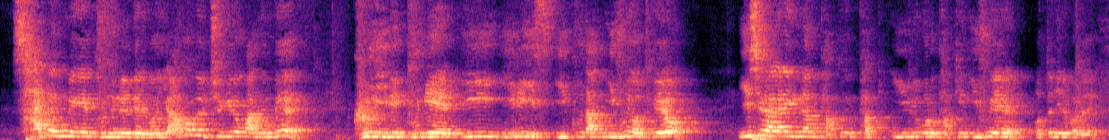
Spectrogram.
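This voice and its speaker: A man preaching a Sunday sermon in a church, asking the congregation questions and answering them himself. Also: high-pitched. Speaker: pastor. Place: church sanctuary. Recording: echoey church hall from far off.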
